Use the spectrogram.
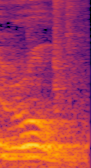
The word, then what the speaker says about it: row: Look, when it is in a meaning of a line, Q-U-E-U-E, Q, or a line, it is simply row.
